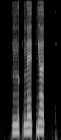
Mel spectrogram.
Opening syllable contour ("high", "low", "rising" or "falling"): low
